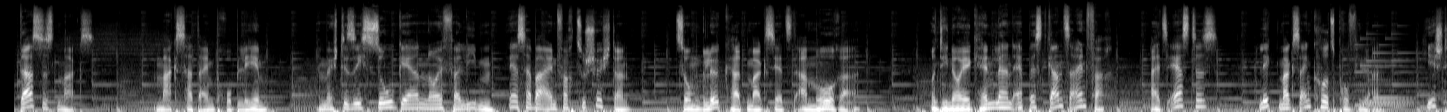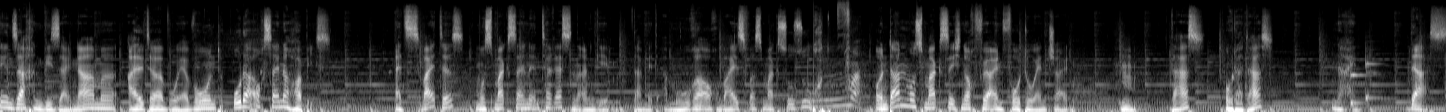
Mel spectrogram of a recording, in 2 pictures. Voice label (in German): Erklaerfilm; AMORA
